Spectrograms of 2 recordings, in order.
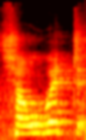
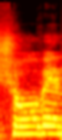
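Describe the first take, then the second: First: It starts with 'ch' and ends in 't'. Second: It starts with 'sh' and ends in a vowel. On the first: "നമ്മൾ ചൗവറ്റ് എന്നാണ് നമ്മൾ കറക്റ്റ് ഇംഗ്ലീഷിൽ അത് പറഞ്ഞത്" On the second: "ഷോവെ എന്നാണ് കേട്ടോ"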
